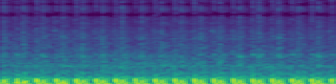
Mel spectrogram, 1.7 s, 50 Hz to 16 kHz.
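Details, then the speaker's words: 1983 Honda Shadow V-twin barn find, warmed up with choke fully off after idle screw turned clockwise about a quarter turn: steady, loping idle with even low thumps, no misses or clatter; idle set right and smooth, aiming for about 1400 rpm. "That's actually idling pretty good. I think we're about warmed up, so I'm going to test that on the road."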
